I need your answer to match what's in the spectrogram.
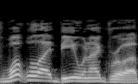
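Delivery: ordinary talk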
